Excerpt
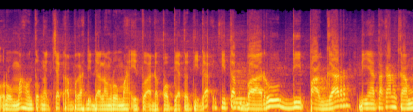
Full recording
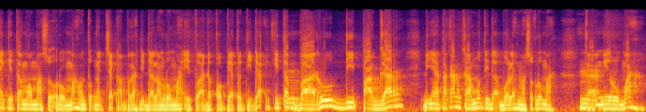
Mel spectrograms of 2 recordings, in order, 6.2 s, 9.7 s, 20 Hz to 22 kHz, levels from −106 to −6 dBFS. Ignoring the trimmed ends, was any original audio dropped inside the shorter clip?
yes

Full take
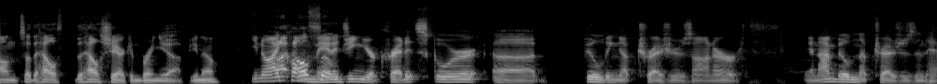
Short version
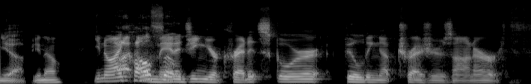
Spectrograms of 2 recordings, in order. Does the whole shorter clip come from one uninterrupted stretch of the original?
no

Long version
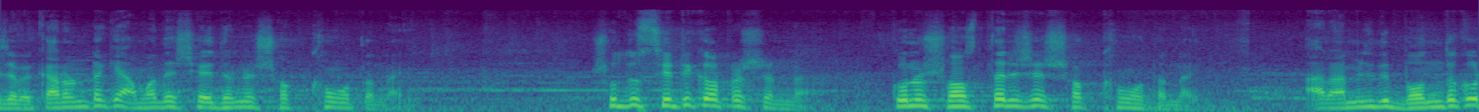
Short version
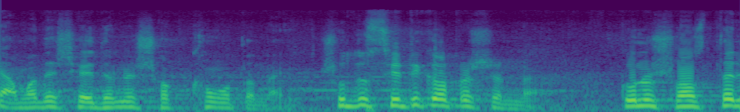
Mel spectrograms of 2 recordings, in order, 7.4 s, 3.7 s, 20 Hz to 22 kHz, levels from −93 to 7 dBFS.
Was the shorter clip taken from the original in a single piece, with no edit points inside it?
no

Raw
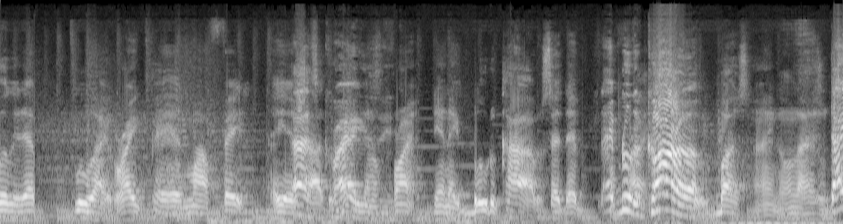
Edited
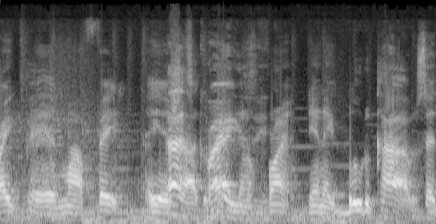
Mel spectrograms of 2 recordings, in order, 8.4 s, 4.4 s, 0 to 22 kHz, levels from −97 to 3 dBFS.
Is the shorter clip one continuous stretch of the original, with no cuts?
yes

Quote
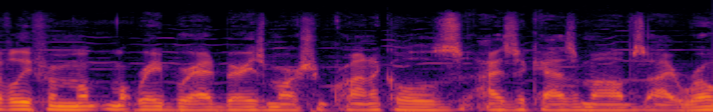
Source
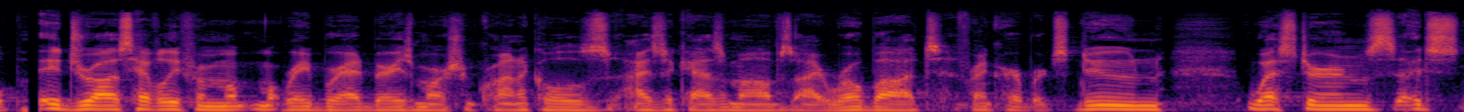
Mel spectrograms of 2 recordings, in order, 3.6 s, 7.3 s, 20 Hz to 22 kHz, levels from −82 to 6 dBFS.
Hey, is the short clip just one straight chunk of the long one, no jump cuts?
yes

